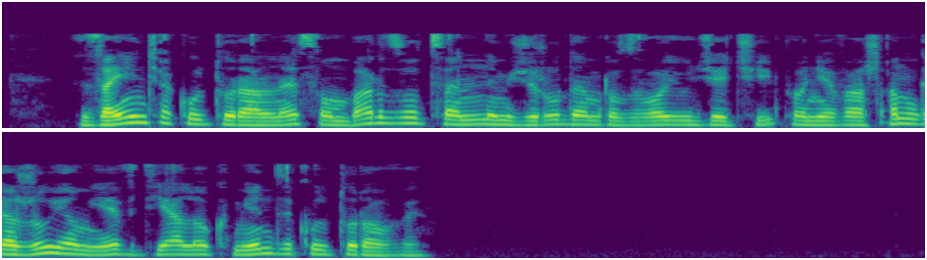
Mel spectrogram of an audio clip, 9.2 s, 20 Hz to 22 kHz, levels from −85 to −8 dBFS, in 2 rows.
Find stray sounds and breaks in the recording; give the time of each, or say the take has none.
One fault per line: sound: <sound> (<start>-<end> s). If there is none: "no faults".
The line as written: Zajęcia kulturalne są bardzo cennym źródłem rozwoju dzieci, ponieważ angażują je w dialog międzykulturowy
no faults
